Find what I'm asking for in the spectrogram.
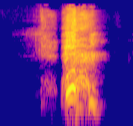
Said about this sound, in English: Bless you. Bless you.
